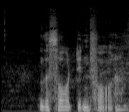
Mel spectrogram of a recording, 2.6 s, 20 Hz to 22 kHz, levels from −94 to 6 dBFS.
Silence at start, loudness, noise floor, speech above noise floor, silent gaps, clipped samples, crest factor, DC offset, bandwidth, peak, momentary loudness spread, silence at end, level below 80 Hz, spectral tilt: 0.8 s; -34 LUFS; -69 dBFS; 36 dB; none; under 0.1%; 18 dB; under 0.1%; 12.5 kHz; -16 dBFS; 6 LU; 0 s; -60 dBFS; -6 dB/octave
